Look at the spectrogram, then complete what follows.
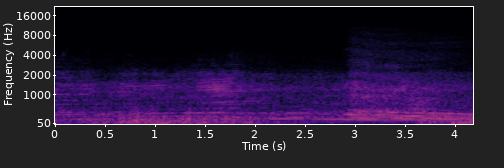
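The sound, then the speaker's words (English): A Corvette drives past with a low, steady engine hum and rushing road noise that holds even throughout, then swells slightly louder toward the end. No one speaks. “That's a Corvette, and it's just really dead quiet going around.”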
